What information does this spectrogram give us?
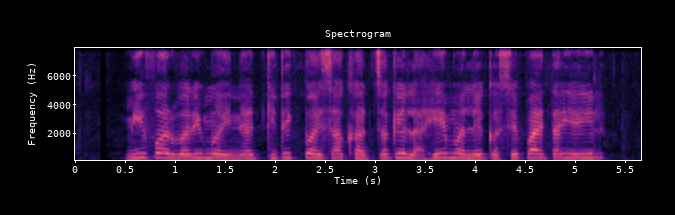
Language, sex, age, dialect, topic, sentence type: Marathi, female, 25-30, Varhadi, banking, question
